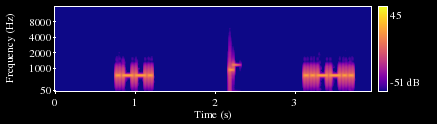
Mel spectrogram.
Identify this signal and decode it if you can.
Morse code, heard as a keyed tone, about 31 wpm, 700 Hz. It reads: P ?
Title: Single Character (Letter:Number:Punctuation:Prosign) 30wpm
